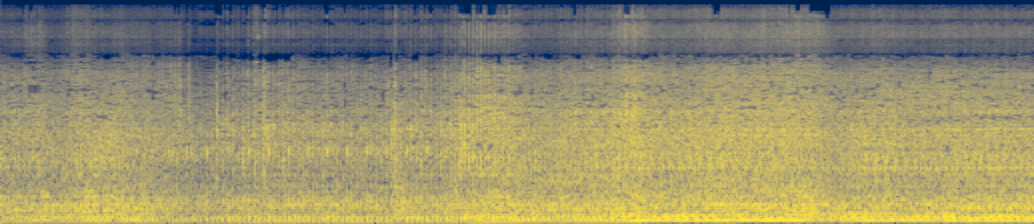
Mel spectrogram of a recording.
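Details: UTB tractor, engine rebuilt from zero, range reducer in low, fourth then fifth gear; new bearings, PTO shaft, seals and planetary gears. Steady diesel rumble pulling evenly under load, only faint gear noise, no knocking; low range healthy.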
